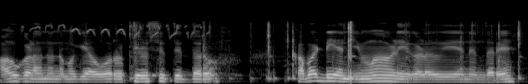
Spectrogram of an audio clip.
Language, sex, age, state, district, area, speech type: Kannada, male, 18-30, Karnataka, Koppal, rural, spontaneous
